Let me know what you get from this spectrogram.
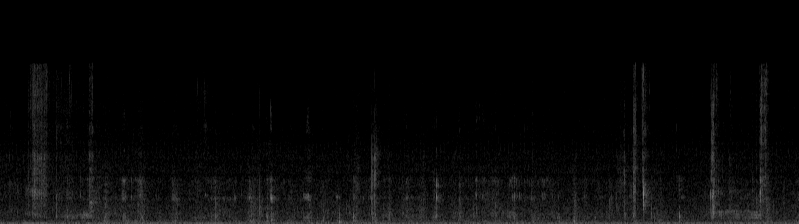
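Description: Faint close-miked chewing of a McDonald's Chicken McNugget: soft mouth sounds with many small scattered crunchy clicks, a few sharper ones near the end.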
